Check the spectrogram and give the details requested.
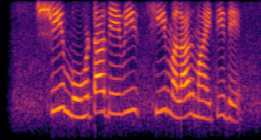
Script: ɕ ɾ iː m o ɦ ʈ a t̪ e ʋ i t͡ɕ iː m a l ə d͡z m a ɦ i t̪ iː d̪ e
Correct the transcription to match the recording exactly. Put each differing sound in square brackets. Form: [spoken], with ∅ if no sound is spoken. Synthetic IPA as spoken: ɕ ɾ iː m o ɦ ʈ a [d̪] e ʋ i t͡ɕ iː m [ə] l [a] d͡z m a ɦ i t̪ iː d̪ e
